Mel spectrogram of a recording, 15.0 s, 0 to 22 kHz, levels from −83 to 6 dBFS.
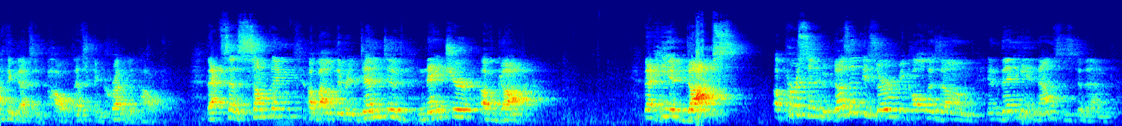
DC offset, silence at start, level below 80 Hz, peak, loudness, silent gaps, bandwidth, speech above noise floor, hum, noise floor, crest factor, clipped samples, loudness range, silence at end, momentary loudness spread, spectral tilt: under 0.1%; 0 s; -66 dBFS; 0 dBFS; -21 LUFS; none; 13.5 kHz; 37 dB; none; -58 dBFS; 22 dB; under 0.1%; 8 LU; 0.2 s; 16 LU; -3 dB/octave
